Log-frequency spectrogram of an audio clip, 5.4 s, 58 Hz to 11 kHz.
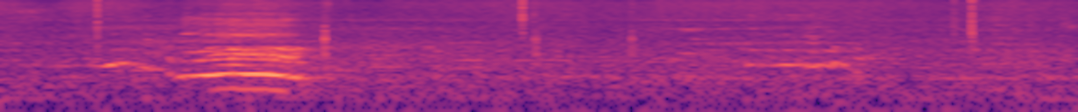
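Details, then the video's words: At Yagiyama Zoological Park on 3 September 2023, a lion-tailed macaque gives a loud, wavering, mid-pitched call with a few softer calls around it. "【八木山動物公園】シシオザルの鳴き声"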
